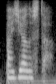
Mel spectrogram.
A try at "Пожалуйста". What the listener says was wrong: Nggak pakai U, tapi langsung aja, пожалуйста.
